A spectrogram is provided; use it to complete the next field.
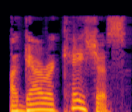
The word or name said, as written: agaricaceous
